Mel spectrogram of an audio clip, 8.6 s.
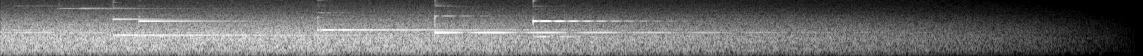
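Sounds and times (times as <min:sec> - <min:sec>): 
wind chimes: 0:00.0 - 0:06.2.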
